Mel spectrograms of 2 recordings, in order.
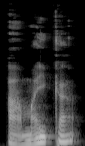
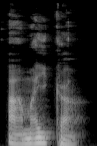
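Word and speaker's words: hamaika: 6 gehi bost amaika da.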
